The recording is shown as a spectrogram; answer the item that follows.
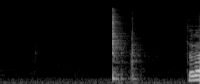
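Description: A quiet second, then a man saying 'ta-da' with a drawn-out second syllable.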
